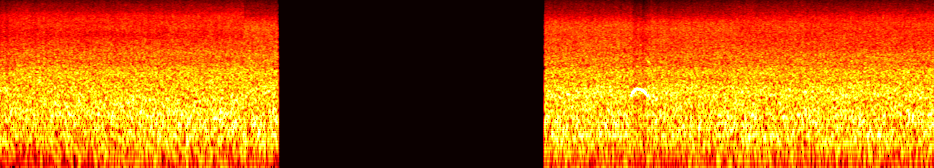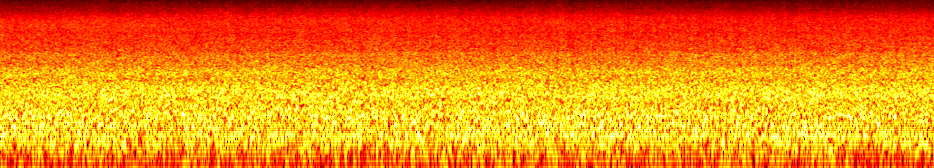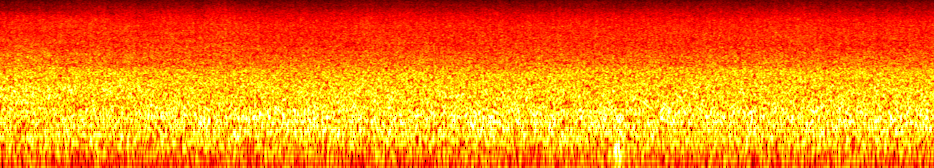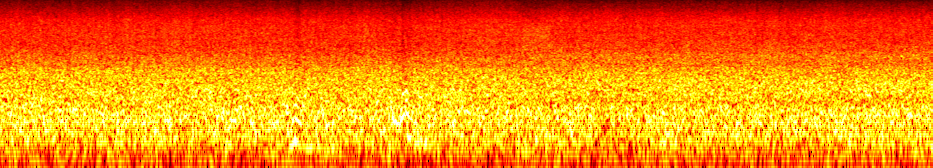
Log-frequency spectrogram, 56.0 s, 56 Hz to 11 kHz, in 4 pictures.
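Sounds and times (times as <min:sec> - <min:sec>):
whitewater rapids rushing: 0:00.0 - 0:04.2, 0:08.2 - 0:56.0.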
